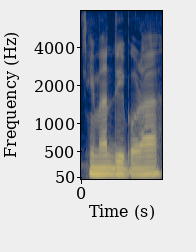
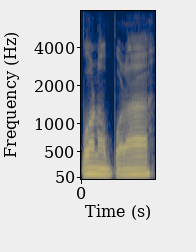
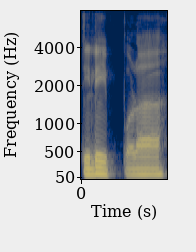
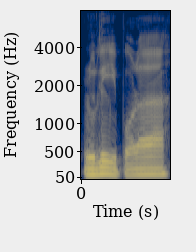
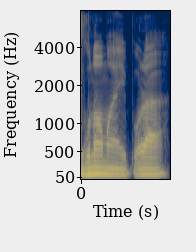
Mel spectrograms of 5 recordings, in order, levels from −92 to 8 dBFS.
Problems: none marked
